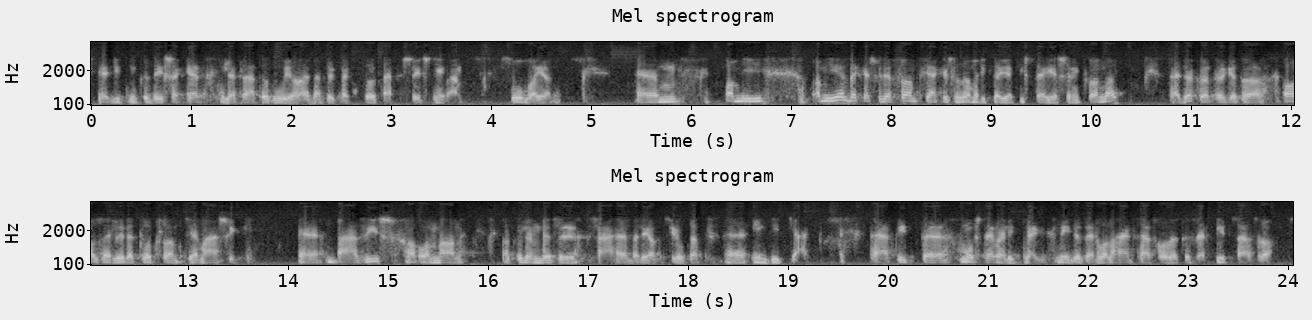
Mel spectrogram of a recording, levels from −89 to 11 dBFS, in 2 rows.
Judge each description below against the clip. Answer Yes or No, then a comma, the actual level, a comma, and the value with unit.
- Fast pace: No, average, 110 wpm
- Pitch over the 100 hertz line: No, very low, 95 Hz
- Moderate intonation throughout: Yes, average, 3.5 semitones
